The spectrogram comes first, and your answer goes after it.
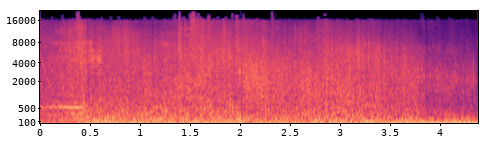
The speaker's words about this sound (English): As if on cue, the gunships fired incendiary rockets.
